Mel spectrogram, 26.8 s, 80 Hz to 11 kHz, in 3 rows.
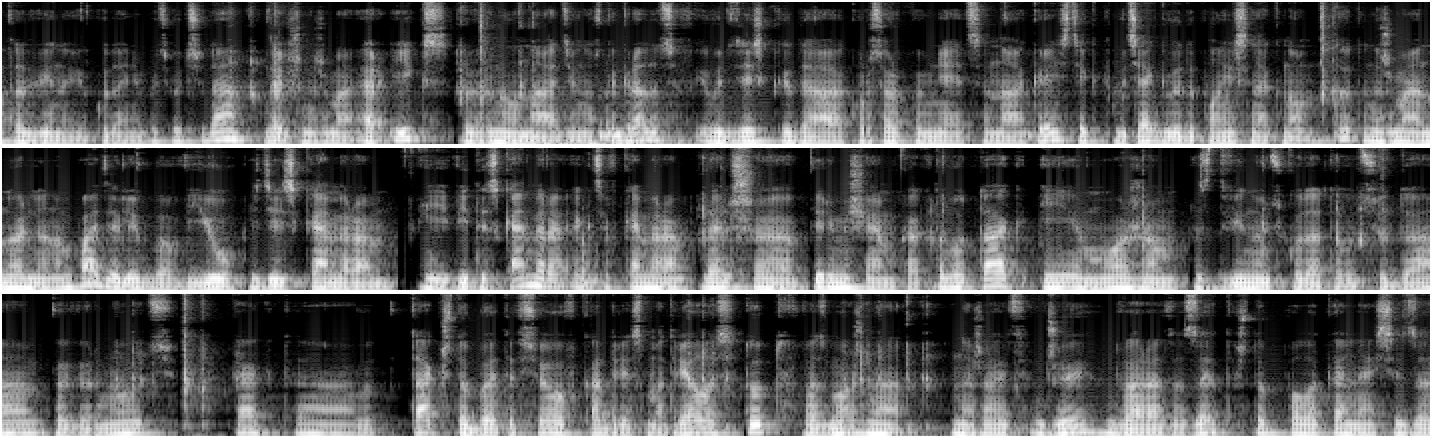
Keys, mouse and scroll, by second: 0.3 middle drag, 0.5-0.9 scroll down 2, 0.9-3.2 middle drag, 3.2 r, 5.0-8.2 drag, 8.2 KP_0, 9.7-13.2 drag, 13.2 g, 14.8 KP_7, 16.3 g, 17.2 r, 18.6 g, 19.3 g, 22.2 g.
